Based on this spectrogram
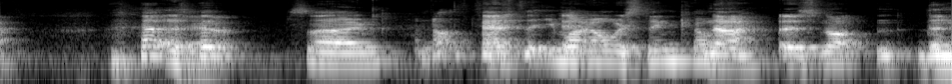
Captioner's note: laughs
